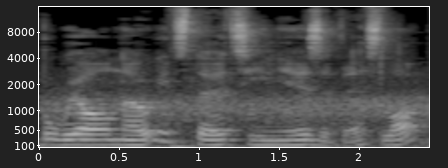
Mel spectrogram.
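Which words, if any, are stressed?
none. No word stands out with special stress. "rather than saying"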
